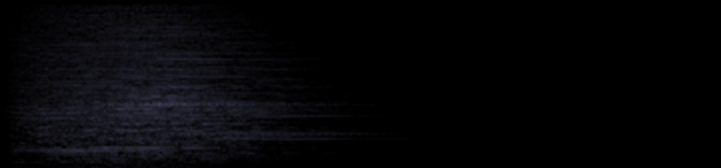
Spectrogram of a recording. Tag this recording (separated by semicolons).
effect; sound-effect; sound; fx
